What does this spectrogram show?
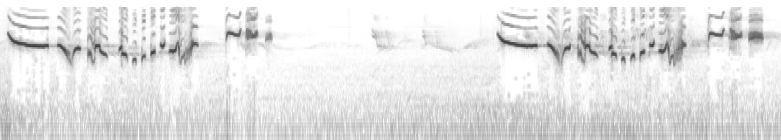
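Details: White-rumped shama song used for calling wild birds: a loud burst of clear whistles sliding down, followed by quick sharp chirps and rattling notes, a short pause, then the same phrase repeated about five seconds later.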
